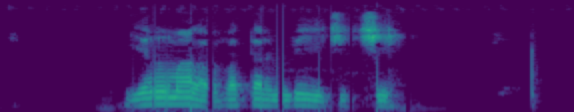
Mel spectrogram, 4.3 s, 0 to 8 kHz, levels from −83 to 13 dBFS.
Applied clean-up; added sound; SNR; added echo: none; none; none; none.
